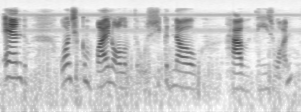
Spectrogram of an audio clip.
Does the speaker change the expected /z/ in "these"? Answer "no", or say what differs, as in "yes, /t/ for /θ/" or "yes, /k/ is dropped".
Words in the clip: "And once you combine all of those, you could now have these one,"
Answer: no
